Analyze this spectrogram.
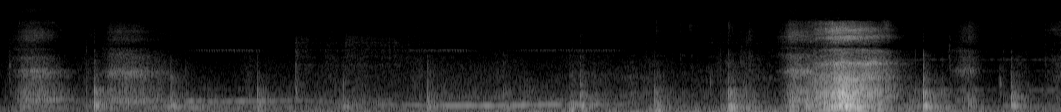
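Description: Footsteps creak on a wooden floor.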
